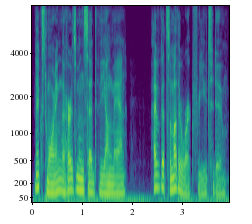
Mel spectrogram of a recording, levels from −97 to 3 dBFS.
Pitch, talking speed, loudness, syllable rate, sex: 110 Hz, 290 wpm, -19 LUFS, 6.6 syllables/s, male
